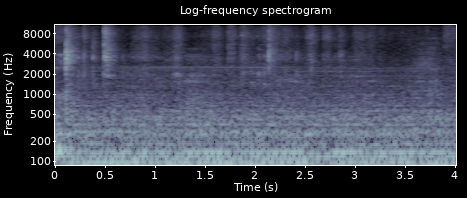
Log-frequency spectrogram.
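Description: A few faint clicks and light handling noises from a small dry-shampoo powder canister with a plastic lid being turned over in the hands, over a low steady hum.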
